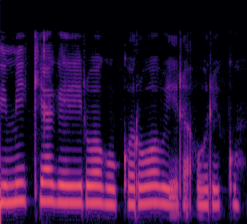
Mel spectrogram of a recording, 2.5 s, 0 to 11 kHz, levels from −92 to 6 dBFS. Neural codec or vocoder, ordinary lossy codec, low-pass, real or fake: none; AAC, 64 kbps; 7.2 kHz; real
